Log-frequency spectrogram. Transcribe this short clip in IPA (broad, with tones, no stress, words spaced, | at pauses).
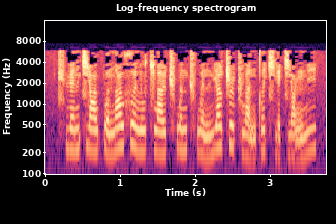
t͡ɕʰɥɛ˧˥nt͡ɕjɑ˧˥ʊ̯ pɤ̰˨˩n̪ɑ˥ʊ̯xɤ˥˩ lu˧˥t͡swa˧˥ɪ̯ ʈ͡ʂʰwə˧˥nʈ͡ʂʰwə̰˨˩nmjä˥ʈ͡ʂɻ̩˥˩ ʈ͡ʂwa̰˨˩nt̪ɤ˥˩t͡ɕʰjɛ˩ t͡ɕjɑ̰˨˩ŋmi˥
